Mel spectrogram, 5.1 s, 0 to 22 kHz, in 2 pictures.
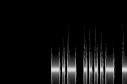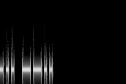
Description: Morse code, heard as a keyed tone, about 22 wpm, 700 Hz. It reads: K4DZ
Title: USA Call Signs - 4 Characters - Repeated 2x - 22wpm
